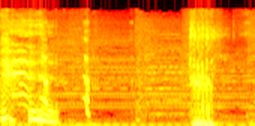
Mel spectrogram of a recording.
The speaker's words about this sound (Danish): Må du altså hikke af hjemmefra.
